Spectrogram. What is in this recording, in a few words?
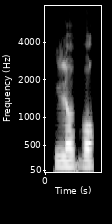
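"lobo", Spanish; Fonetica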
